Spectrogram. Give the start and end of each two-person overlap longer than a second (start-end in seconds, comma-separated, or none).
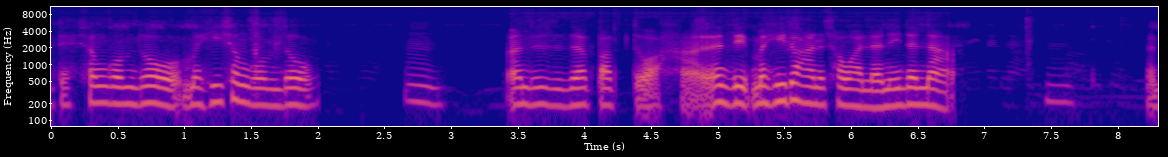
5.3-6.7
